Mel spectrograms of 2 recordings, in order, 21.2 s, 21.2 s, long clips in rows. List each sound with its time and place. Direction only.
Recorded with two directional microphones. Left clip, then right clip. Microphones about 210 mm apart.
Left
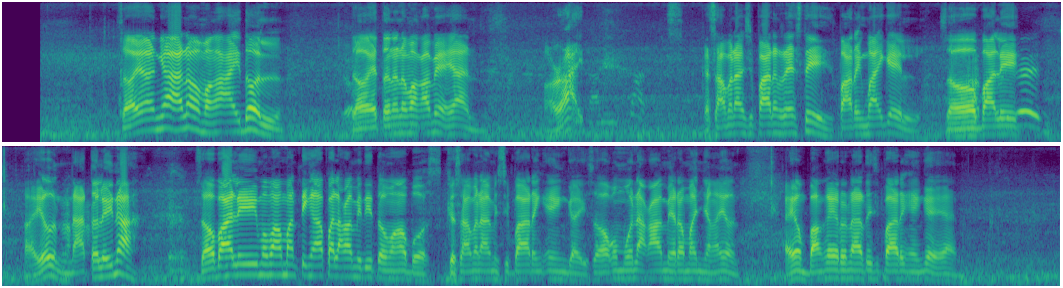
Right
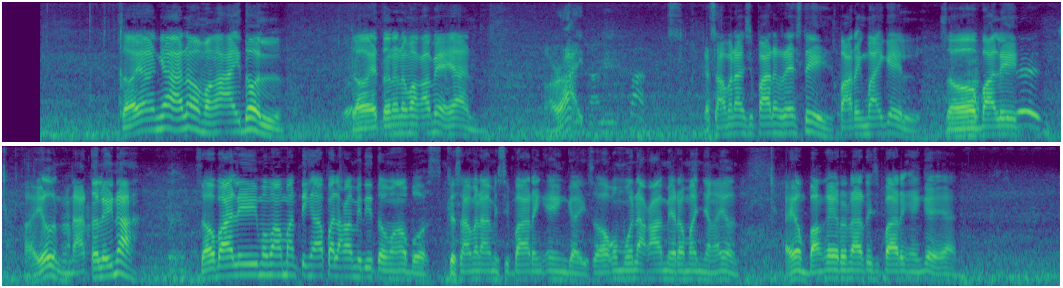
1.1 s a man's voice: centre (ahead or behind)
10.6 s a sound: centre (ahead or behind)
11.3 s a man's voice: centre (ahead or behind)
18.3 s speech: 15° left (ahead or behind)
